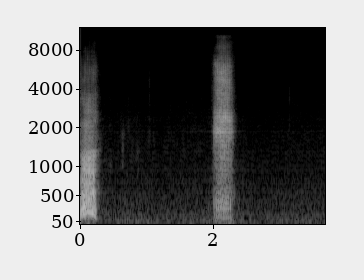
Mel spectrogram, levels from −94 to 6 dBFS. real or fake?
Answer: fake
